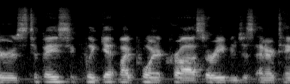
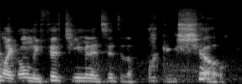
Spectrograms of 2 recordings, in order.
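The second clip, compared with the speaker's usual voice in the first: ordinary delivery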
